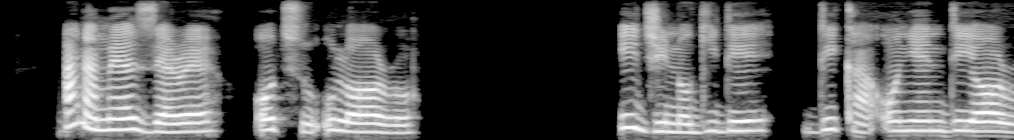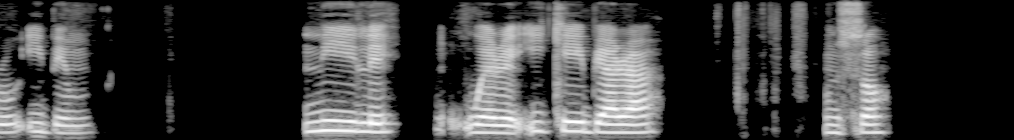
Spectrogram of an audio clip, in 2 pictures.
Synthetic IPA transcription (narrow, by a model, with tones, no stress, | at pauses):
a˦na˨m̩˦e˦ze˨ɾe˦ | o˦tu˨ʔʊ˦lɔ˨ɔ˦ɾʊ˦ | i˦d͡ʒi˨no˨ɡi˦de˦ | dɪ˦ka˨ʔo˦ɲe˦n̩˦dɪ˦ɔ˦ɾʊ˦i˦be˨m̩˦ | niː˦le˦ | we˨ɾe˨ʔi˦ke˦e˦bja˨ɾa˦ | n̩˨sɔ˦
